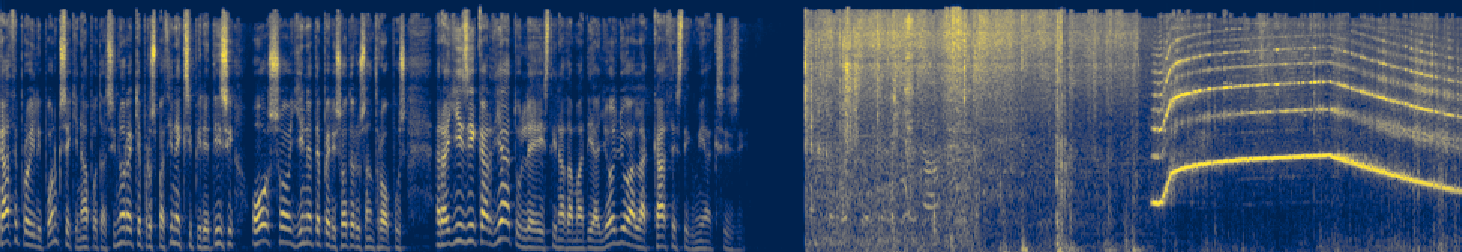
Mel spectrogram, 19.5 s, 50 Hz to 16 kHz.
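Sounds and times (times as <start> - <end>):
speech: 0.0 - 10.0
rumbling street traffic: 10.7 - 19.4
ambulance siren: 15.3 - 19.4.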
